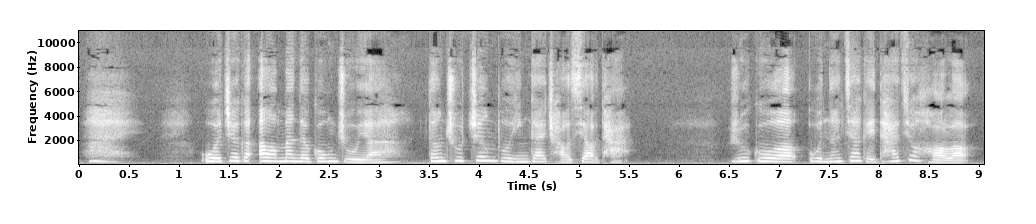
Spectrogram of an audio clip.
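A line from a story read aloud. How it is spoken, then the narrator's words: Princess sighing. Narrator (Chinese): 公主叹了口气，说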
